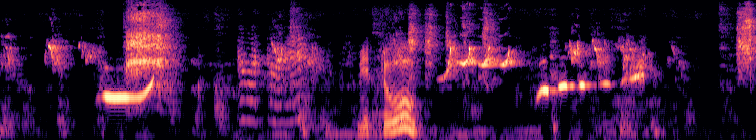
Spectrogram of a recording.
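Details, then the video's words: Talking ringneck parrot: a clear whistled note swinging up into a squawk, then falling nasal syllables and jumbled speech-like chatter. A long, level whistle rises near the end. "The Best Talking Compilation Of Ringneck Parrots"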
